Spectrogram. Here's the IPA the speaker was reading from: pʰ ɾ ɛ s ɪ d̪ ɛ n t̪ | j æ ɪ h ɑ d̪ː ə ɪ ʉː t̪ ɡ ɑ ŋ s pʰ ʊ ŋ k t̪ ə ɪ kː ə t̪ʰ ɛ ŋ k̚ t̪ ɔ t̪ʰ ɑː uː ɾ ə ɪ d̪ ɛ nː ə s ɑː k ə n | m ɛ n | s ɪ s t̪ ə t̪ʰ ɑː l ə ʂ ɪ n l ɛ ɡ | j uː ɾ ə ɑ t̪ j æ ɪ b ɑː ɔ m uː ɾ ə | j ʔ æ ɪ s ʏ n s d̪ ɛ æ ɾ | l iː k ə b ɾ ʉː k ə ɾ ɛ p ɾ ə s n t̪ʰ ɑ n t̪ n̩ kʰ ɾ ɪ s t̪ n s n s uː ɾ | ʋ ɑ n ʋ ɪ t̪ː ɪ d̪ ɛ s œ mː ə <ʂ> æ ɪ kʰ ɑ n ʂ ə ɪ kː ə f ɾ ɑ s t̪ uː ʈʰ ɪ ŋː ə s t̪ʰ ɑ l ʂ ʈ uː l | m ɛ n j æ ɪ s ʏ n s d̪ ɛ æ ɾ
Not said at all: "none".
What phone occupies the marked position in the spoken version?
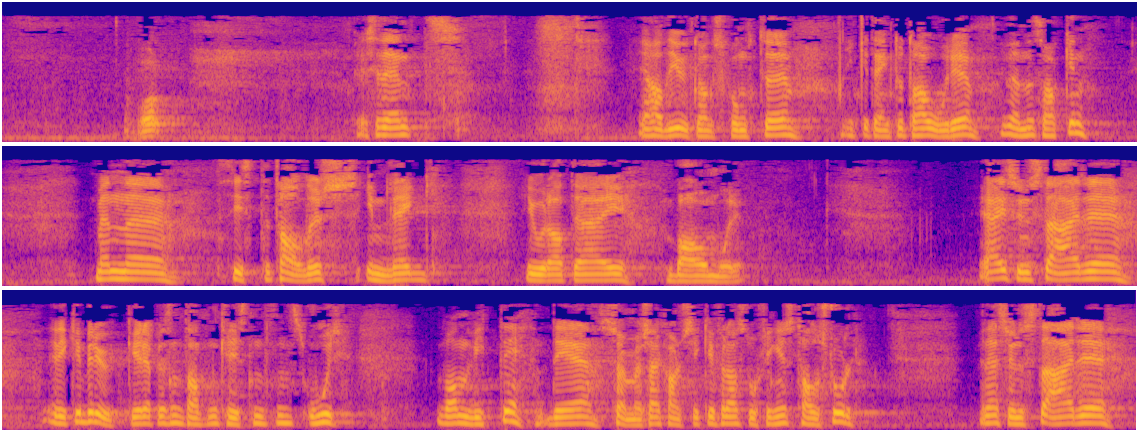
ʂ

